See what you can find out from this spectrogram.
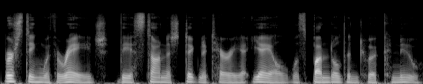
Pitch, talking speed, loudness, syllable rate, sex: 95 Hz, 185 wpm, -21 LUFS, 5.6 syllables/s, male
